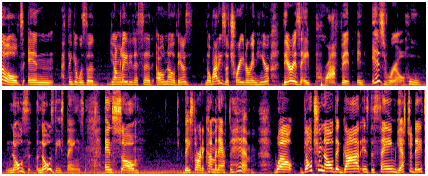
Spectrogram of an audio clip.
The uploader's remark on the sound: In my car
